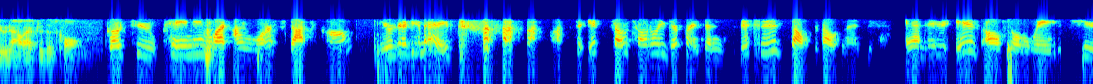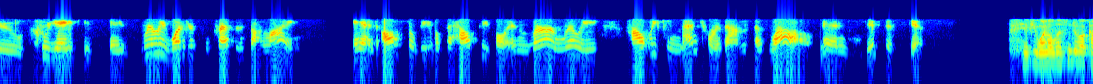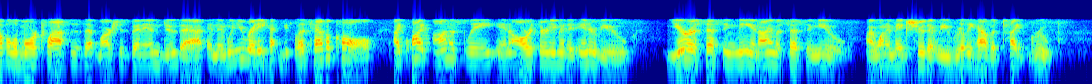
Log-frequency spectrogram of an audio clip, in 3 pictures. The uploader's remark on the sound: This series captures the best bits of a two-hour conference call recorded in June of 2015.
